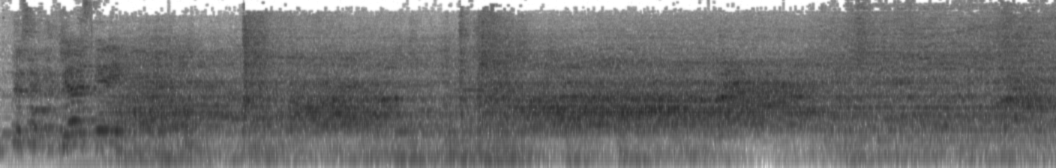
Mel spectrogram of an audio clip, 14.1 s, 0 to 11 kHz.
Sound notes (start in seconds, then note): 2.3 crowd cheering on TV; 10.7 dramatic music on TV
